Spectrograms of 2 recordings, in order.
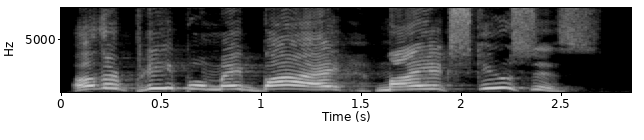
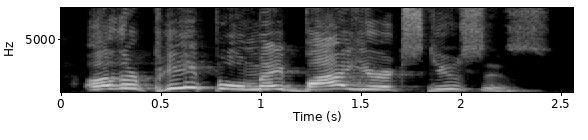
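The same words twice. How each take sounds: First: High, loud, slow preaching cadence, "my" landing hard; full-force preaching. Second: High, loud, slow preaching cadence; full-force preaching. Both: Real, not acted. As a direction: preach it out to the room.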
